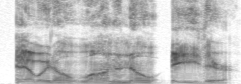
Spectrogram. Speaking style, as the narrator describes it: growled Stonebeard

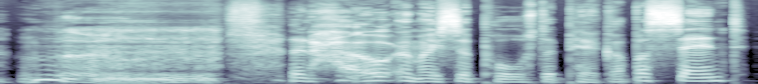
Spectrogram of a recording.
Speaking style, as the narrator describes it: said crossly

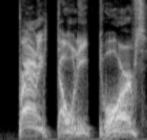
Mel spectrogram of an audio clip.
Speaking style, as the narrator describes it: he growled

